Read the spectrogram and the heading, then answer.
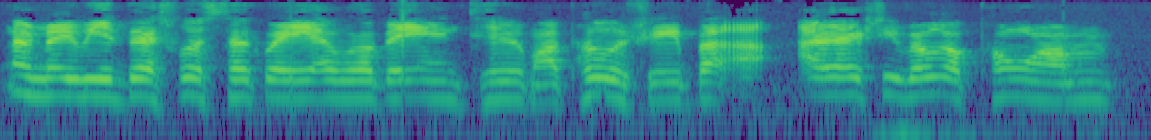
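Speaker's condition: Cerebral palsy, mild; may sound drunk

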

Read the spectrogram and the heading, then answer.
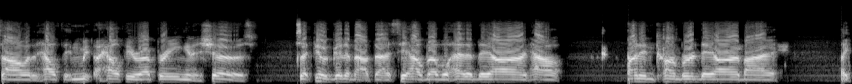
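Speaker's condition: No condition

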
